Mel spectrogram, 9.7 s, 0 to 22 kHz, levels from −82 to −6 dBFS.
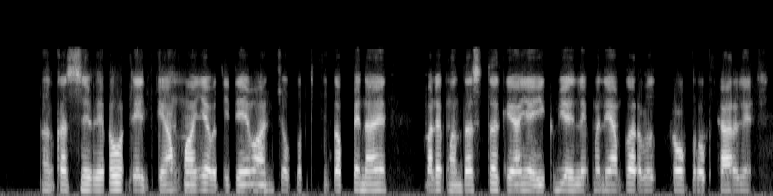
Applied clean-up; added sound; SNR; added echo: neural diffusion model UNIVERSE++.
